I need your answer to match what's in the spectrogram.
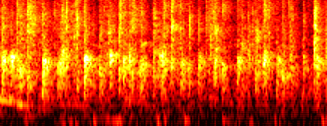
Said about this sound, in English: Round of applause for the brave people coming to the front, ladies and gentlemen.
